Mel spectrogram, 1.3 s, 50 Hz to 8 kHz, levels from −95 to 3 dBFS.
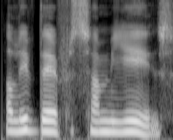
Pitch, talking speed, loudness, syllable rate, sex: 175 Hz, 275 wpm, -15 LUFS, 6.6 syllables/s, female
